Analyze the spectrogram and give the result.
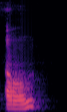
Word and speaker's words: Ogham: So the pronunciation is Ohm. It's not Ohm. Still, Ohm. Gosh.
